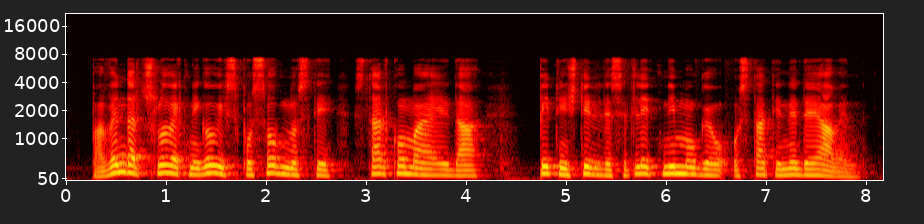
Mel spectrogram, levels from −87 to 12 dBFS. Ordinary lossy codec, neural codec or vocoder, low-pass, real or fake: none; none; 7.2 kHz; real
